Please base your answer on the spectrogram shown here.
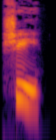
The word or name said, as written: shea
